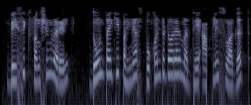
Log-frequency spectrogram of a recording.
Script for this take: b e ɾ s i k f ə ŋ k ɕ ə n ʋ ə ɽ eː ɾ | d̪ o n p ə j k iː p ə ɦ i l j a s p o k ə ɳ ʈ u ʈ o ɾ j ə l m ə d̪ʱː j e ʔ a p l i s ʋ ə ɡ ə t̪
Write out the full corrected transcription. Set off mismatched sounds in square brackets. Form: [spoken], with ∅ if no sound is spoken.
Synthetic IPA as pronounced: b e [∅] s i k f ə ŋ k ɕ ə n ʋ ə [ɾ] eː [l] | d̪ o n p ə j k iː p ə ɦ i l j a s p o k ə ɳ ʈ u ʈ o ɾ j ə l m ə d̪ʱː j e ʔ a p l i s ʋ [a] ɡ ə t̪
